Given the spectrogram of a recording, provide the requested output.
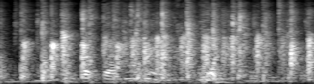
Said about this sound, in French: Oui, pouvez applaudir, bravo, vous pouvez l'applaudir bien fort, il mérite.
